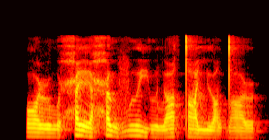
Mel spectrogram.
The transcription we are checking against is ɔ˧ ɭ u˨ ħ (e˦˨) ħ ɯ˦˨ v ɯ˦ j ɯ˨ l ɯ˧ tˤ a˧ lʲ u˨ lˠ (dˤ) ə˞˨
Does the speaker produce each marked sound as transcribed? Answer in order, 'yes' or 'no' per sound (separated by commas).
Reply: yes, yes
